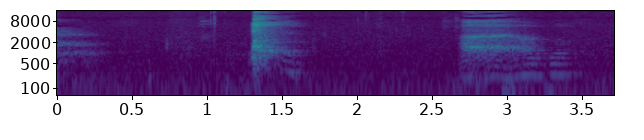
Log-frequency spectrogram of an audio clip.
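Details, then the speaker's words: Baby who is sick, coughing in a quiet room: two short, sharp bursts, the second longer with a voiced tail. "Yeah, my baby is sick, too. You can hear her coughing."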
